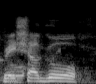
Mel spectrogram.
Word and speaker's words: Ra's al Ghul: Ra's al Ghul.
